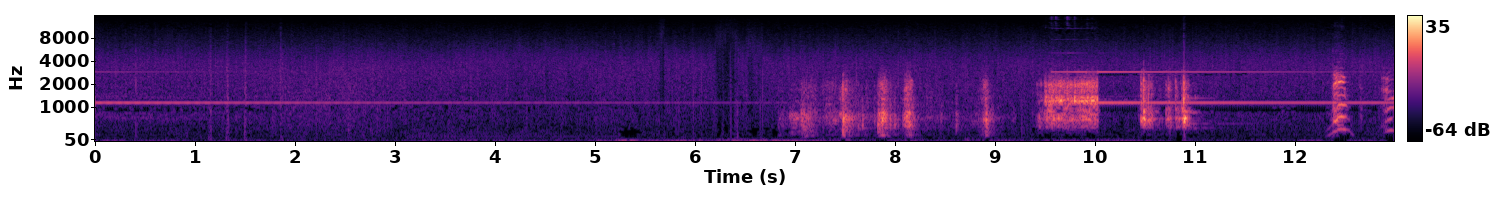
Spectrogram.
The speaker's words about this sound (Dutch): Er komt een telefonie binnen.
